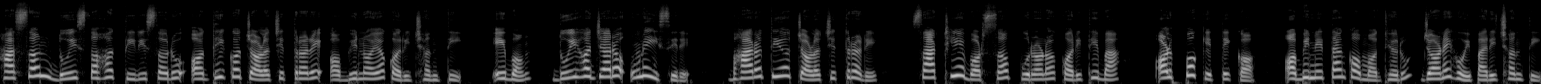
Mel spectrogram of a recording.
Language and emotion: Odia, neutral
